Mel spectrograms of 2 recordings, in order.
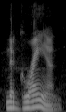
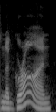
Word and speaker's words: Nagrand: when one of the Bliss cones called it Nagrand and I'm like well he created it therefore I must pronounce it the way he did because that's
